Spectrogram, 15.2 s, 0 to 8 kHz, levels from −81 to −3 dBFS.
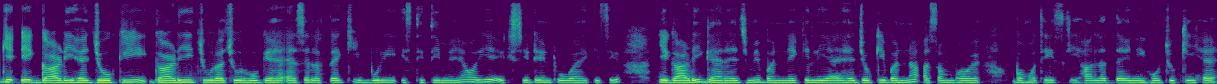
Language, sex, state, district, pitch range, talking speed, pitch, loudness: Hindi, female, Chhattisgarh, Rajnandgaon, 175-190 Hz, 180 wpm, 180 Hz, -17 LUFS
